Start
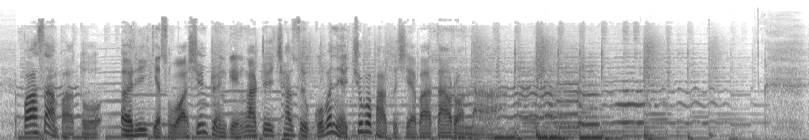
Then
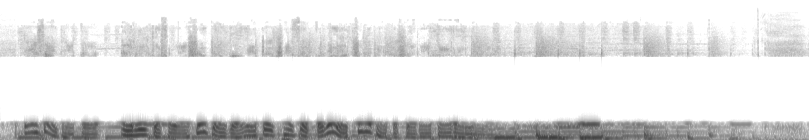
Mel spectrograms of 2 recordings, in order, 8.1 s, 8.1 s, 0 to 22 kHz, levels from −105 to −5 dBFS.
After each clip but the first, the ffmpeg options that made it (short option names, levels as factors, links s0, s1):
-filter_complex "[0:a]afftfilt=real='re*(1-between(b*sr/4096,480,4200))':imag='im*(1-between(b*sr/4096,480,4200))':win_size=4096:overlap=0.75,acrossover=split=4000[s0][s1];[s1]acompressor=threshold=0.00126:ratio=4:attack=1:release=60[s2];[s0][s2]amix=inputs=2:normalize=0,volume=0.501"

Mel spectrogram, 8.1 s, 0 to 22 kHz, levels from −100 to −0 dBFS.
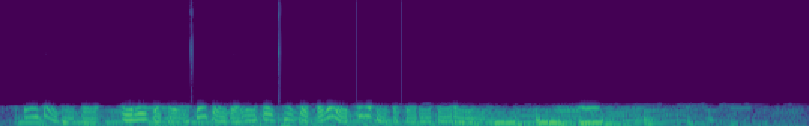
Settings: -filter_complex "[0:a]asplit=6[s0][s1][s2][s3][s4][s5];[s1]adelay=278,afreqshift=-120,volume=0.2[s6];[s2]adelay=556,afreqshift=-240,volume=0.104[s7];[s3]adelay=834,afreqshift=-360,volume=0.0537[s8];[s4]adelay=1112,afreqshift=-480,volume=0.0282[s9];[s5]adelay=1390,afreqshift=-600,volume=0.0146[s10];[s0][s6][s7][s8][s9][s10]amix=inputs=6:normalize=0,acrossover=split=180|1600[s11][s12][s13];[s13]acrusher=bits=7:mix=0:aa=0.000001[s14];[s11][s12][s14]amix=inputs=3:normalize=0"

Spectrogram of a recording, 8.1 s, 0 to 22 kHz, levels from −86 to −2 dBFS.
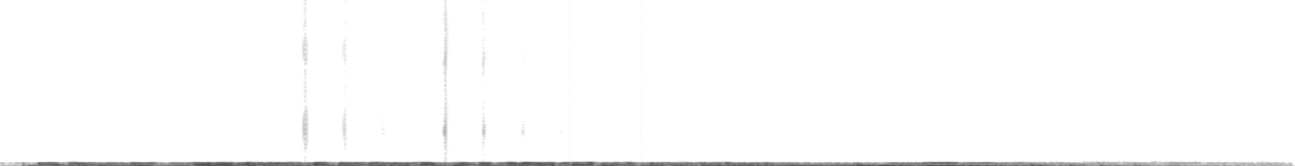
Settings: -af "aecho=1:1:243|486|729|972:0.447|0.161|0.0579|0.0208"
